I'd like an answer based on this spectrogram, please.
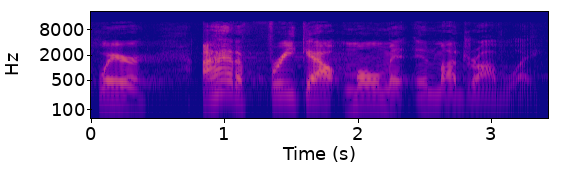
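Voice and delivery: normal talking voice

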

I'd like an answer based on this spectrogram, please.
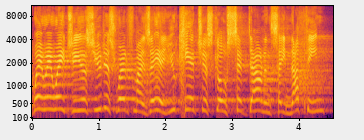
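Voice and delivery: high, loud urgent protest; protesting crowd. Retold or imitated. Preacher voicing the synagogue crowd protesting to Jesus, high and loud. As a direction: stop him before he sits. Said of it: "they're going".

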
